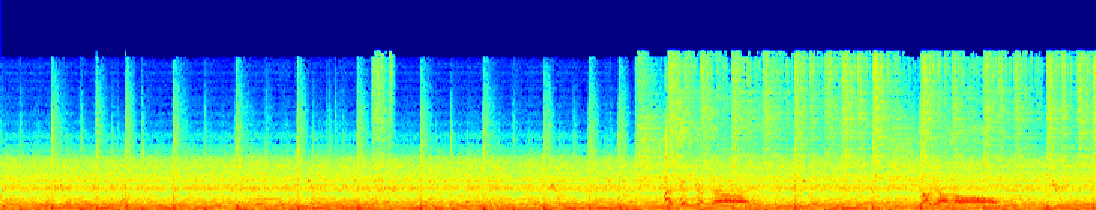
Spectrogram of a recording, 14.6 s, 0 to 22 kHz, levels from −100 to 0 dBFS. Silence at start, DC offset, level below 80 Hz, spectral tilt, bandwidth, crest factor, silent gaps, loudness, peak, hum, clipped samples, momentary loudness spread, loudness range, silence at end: 0 s; under 0.1%; -30 dBFS; -5 dB/octave; 17 kHz; 16 dB; none; -18 LUFS; -2 dBFS; none; under 0.1%; 4 LU; 2 LU; 0 s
